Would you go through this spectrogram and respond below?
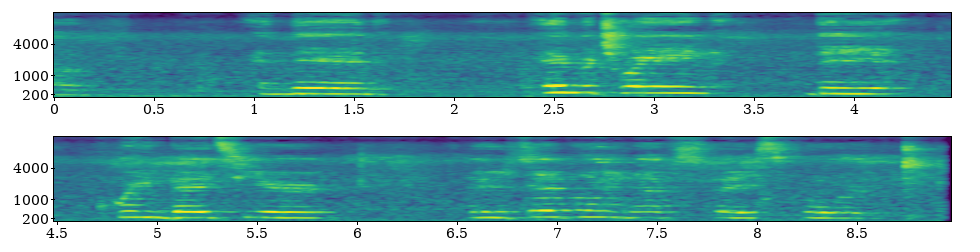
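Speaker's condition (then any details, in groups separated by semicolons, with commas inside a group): Cerebral palsy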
